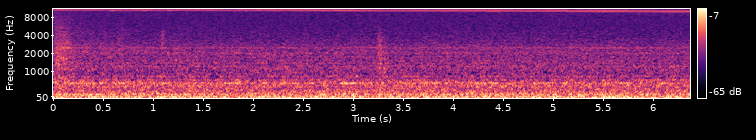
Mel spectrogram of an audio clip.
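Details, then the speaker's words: Canadian Admiral J104X/J105X console valve amplifier, inputs shorted: steady speaker hiss with a thin high whine slowly changing pitch and faint low hum; hum and oscillation of unknown cause. "so there we are there it is so slowly changing pitch as if something is warming up"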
